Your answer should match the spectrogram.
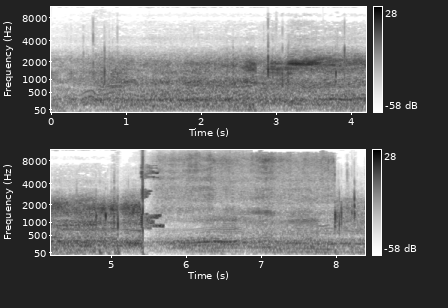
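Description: Off-road motorcycle engines running hard, the rider's own bike close and loud with other dirt bikes around it, its pitch rising and falling as the throttle works. The sound changes abruptly about five and a half seconds in.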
